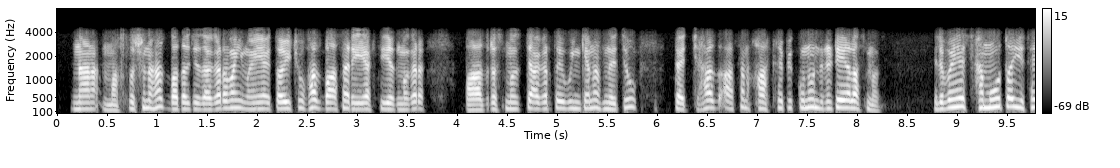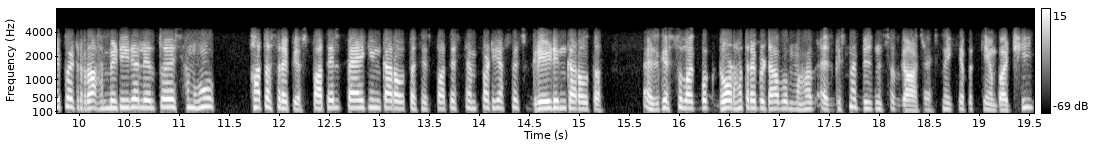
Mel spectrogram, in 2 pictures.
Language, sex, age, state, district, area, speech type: Kashmiri, male, 18-30, Jammu and Kashmir, Kulgam, rural, conversation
